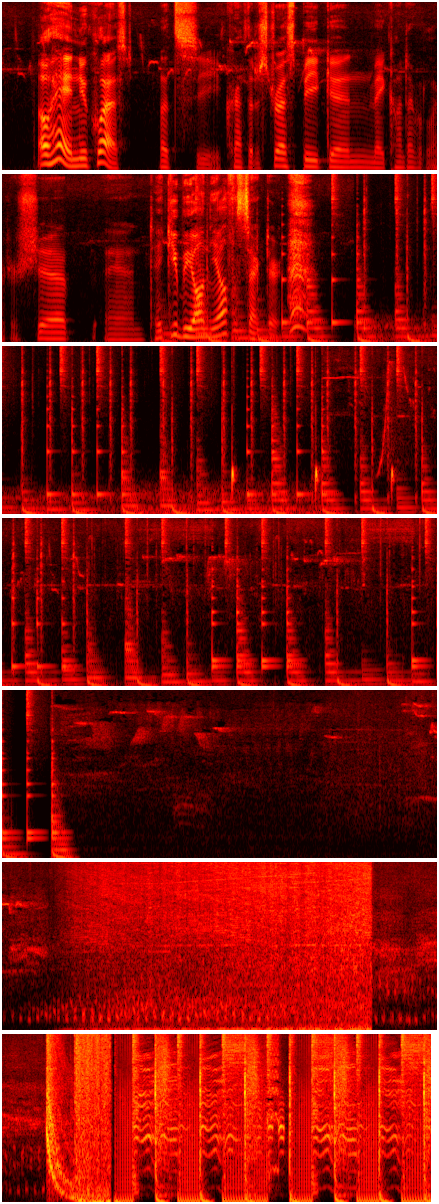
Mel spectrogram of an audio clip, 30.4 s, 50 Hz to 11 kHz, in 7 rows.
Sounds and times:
Chirp, tweet: 0.0 - 6.4, 11.8 - 17.4, 18.1 - 22.4.

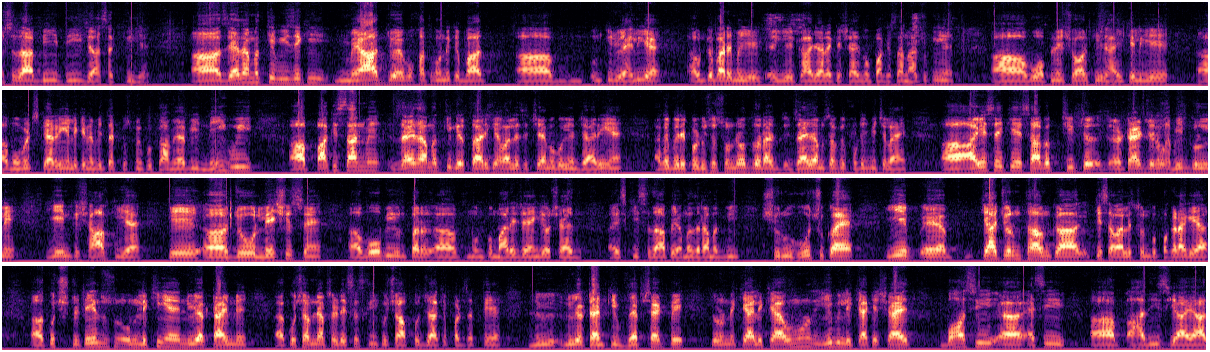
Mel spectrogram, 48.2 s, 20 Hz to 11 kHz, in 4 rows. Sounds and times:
Speech: 0.0 - 48.2.

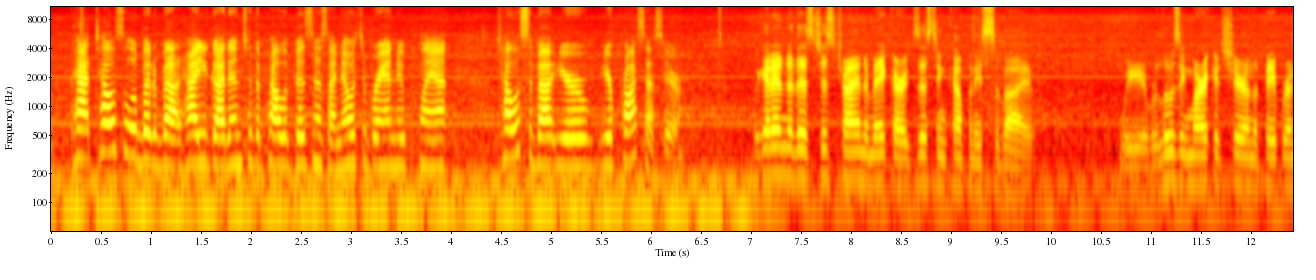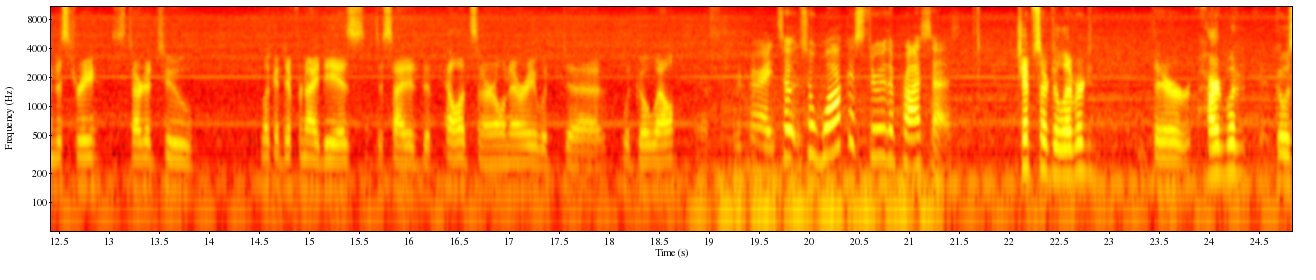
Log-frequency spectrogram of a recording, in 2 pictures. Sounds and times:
Speech: 0.2 - 6.3, 7.0 - 9.8, 10.7 - 13.9, 14.6 - 18.7, 19.3 - 21.4, 22.1 - 24.8.

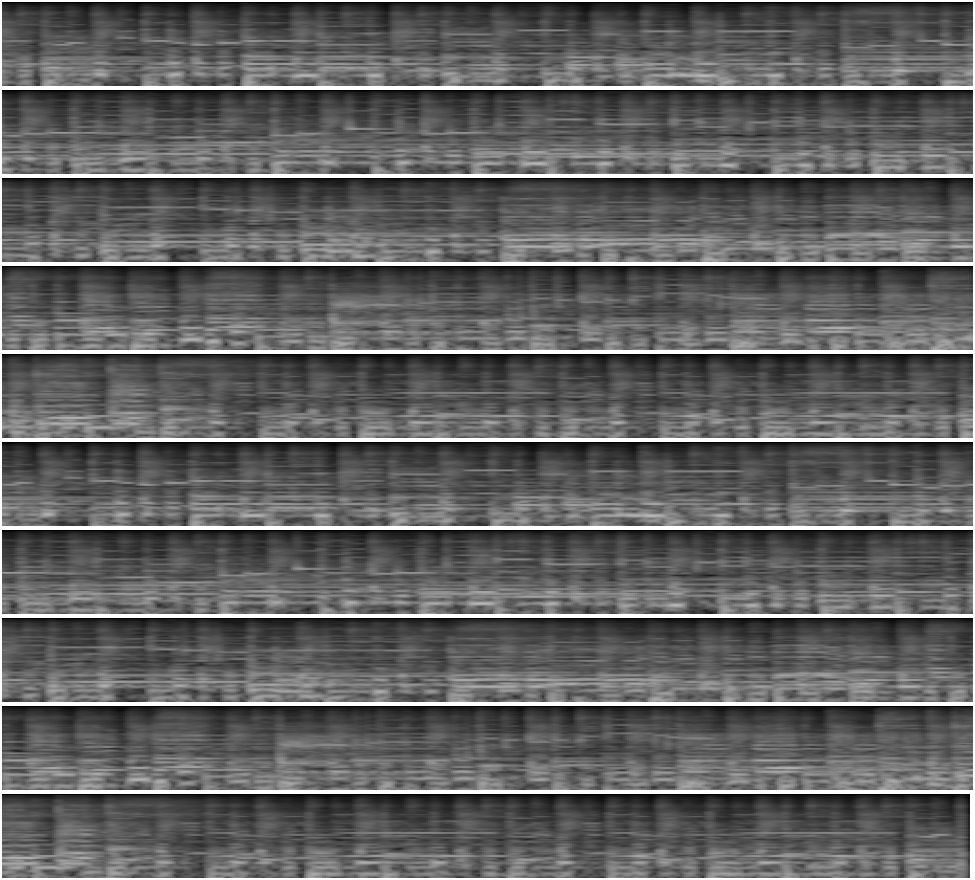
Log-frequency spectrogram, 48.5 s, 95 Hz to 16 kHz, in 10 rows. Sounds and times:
Theme music: 0.0 - 48.5.

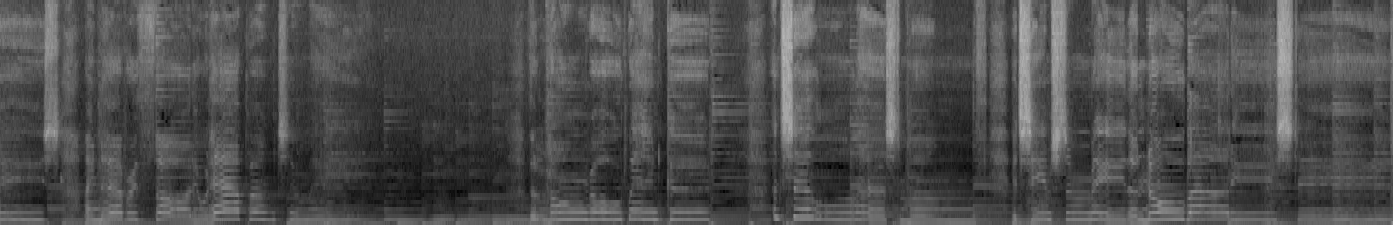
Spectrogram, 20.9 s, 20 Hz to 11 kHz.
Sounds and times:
Music: 0.0 - 20.8.

